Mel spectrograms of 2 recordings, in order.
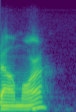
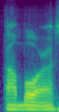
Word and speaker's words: Almora: Alomar? Is that how you pronounce it? – Al- Albert Almora. – Almora, sorry.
